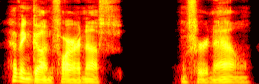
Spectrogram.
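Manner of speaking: ordinary delivery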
